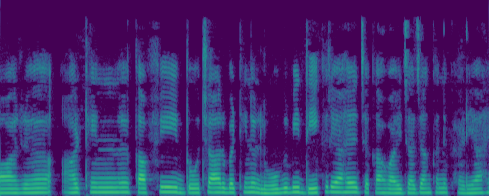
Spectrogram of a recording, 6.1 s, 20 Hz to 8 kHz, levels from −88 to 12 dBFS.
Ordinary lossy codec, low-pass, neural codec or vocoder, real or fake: MP3, 48 kbps; 7.2 kHz; none; real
